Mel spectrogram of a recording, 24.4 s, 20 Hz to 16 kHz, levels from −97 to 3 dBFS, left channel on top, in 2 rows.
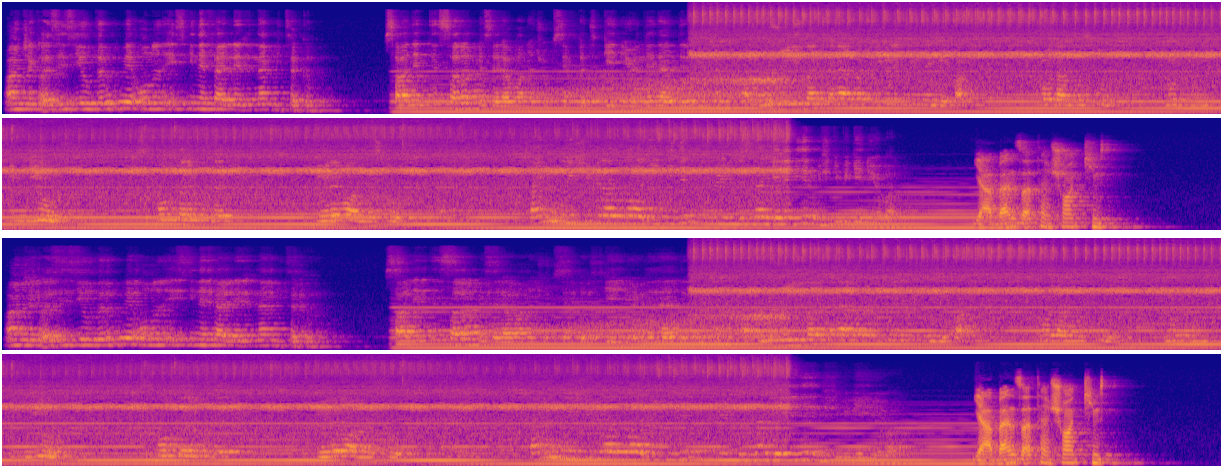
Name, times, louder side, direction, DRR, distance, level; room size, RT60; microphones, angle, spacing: voice 1, 0.0-3.1 3.8-9.8 10.4-13.0 13.5-14.5 15.2-16.8 17.4-21.2, left 1 dB, 60° left, -3 dB, 4.9 m, -31 dB
sound 1, 3.9-22.3, equal, 80° right, 5.3 m, -33 dB
sound 2, 4.8-8.3, left 2 dB, 40° left, 3.8 m, -36 dB
sound 3, 6.8-20.1, left 1 dB, ahead, 0.5 m, -30 dB
voice 2, 21.9-23.2, right 4 dB, 50° right, 10 dB, 1.0 m, -23 dB
21.0 x 8.0 x 6.4 m, 0.80 s
head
